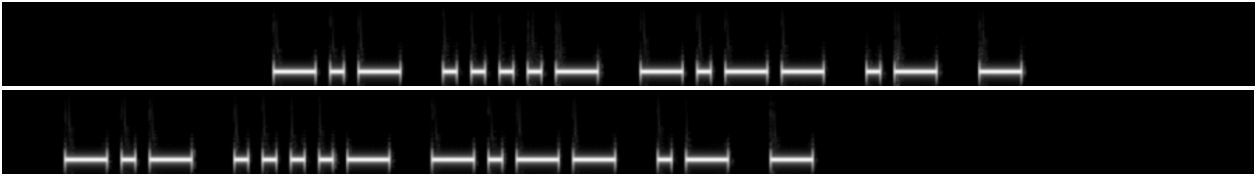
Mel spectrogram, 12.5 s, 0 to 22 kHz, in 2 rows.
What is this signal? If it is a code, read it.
Morse code, heard as a keyed tone, about 17 wpm, 700 Hz. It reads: K4YAT K4YAT
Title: USA Call Signs - 5 Characters - Repeated 2x - 17wpm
